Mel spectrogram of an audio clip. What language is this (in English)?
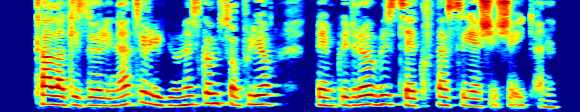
Georgian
